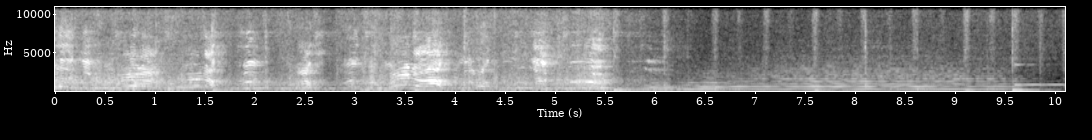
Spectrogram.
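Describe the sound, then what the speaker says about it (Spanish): Swarm of flies buzzing in a Bible story of the plague of flies on Egypt: a dense, continuous insect hum that sits under a narrating voice and then carries on alone over quiet background music. "Las moscas volaban por todas partes."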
